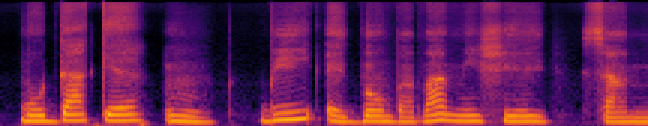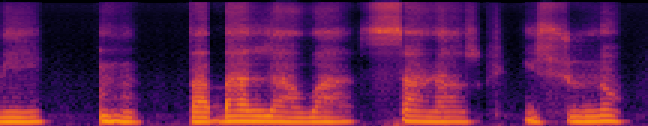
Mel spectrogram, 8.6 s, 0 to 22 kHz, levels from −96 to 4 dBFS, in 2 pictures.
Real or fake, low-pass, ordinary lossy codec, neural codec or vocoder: fake; none; none; autoencoder, 48 kHz, 32 numbers a frame, DAC-VAE, trained on Japanese speech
